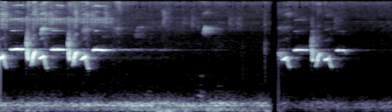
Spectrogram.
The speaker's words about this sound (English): You know, I'm out here at the dock recording this. And there's always a bird that starts getting loud. But you know what? It's nature, baby. It's nice out here. On the water,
